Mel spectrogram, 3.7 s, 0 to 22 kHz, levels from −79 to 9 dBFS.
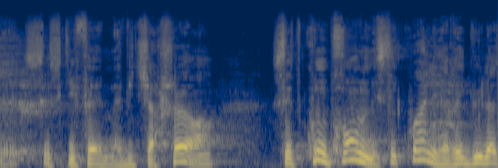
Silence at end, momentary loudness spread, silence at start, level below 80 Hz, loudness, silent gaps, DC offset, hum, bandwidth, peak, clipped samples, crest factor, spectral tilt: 0 s; 8 LU; 0 s; -50 dBFS; -17 LUFS; none; under 0.1%; none; 15.5 kHz; -2 dBFS; under 0.1%; 14 dB; -7 dB/octave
